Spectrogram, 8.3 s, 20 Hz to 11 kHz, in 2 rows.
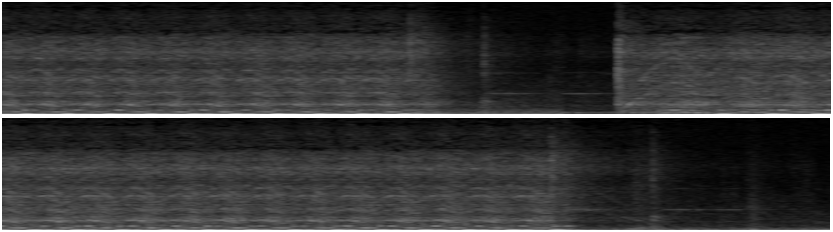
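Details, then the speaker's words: Mazda RX-7 FD rotary cranks steadily at about two beats a second, pauses, tries again, never fires. Owner blew a seal turning it by hand, fears engine damage, and will change all four plugs. "right well looks like I'm going to stay working on this I'm gonna change these plugs see if I can get the fire up"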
